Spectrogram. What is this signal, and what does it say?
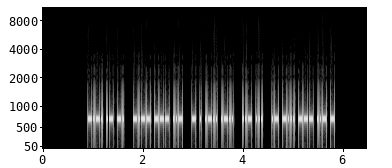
Morse code, heard as a keyed tone, about 44 wpm, 700 Hz. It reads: CAN YOU TELL US ABOUT
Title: Sets of 5 Words Encore2 45wpm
